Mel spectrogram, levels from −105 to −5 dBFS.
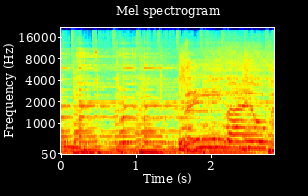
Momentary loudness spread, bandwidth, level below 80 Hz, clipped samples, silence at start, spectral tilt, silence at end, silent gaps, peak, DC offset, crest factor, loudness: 4 LU; over 20 kHz; -26 dBFS; under 0.1%; 0 s; -5 dB/octave; 0 s; none; 0 dBFS; under 0.1%; 14 dB; -14 LUFS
